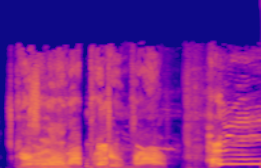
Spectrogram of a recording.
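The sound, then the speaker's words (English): A person scats in a few quick, wordless sung bursts, then breaks into a rising, sustained howl, a voice imitating a wolf, up close and fairly loud. “I need a scat. Like a wolf eating a candy bar.”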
